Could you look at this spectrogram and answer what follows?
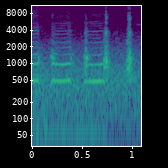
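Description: Chickens in the farming game Farming Simulator 22 give a short run of soft, rhythmic clucks, faint and close, with no talk over them.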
